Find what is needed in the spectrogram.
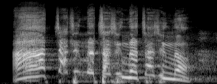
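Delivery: sharp, piercing, very high, shrill, clear snap. Recalling a TV program, the speaker demonstrates its line in a clear, shrill put-on voice. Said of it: "목소리가 좀 맑아야지 좀 이 앙칼지게 이게 대사가 나와야 되는데".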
